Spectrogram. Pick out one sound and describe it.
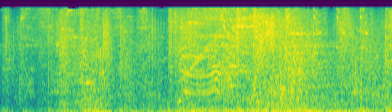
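Game spell effects crackle and burst as characters fight.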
